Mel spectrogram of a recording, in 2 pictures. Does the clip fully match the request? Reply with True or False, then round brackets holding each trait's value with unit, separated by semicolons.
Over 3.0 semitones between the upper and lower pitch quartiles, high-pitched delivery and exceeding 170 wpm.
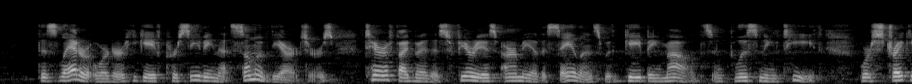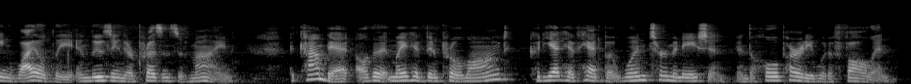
False (3.5 semitones; 165 Hz; 180 wpm)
